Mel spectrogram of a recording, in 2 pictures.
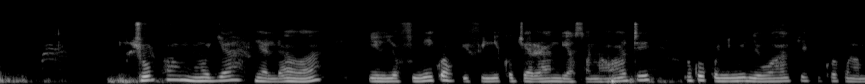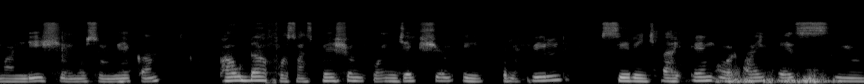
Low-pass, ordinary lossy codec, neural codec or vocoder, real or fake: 7.2 kHz; AAC, 48 kbps; codec, 16 kHz, 4 kbps, X-Codec, HuBERT features, trained on balanced general audio; fake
